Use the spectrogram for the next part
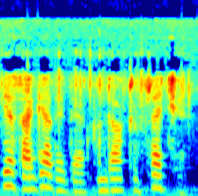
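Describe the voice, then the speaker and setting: An actress playing a poised, coyly mysterious young private nurse in a 1940s radio drama, polite and composed. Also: female voice, fairly low pitch, a little fast, noisy background, natural voice. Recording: vintage 1940s radio recording, music bed.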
